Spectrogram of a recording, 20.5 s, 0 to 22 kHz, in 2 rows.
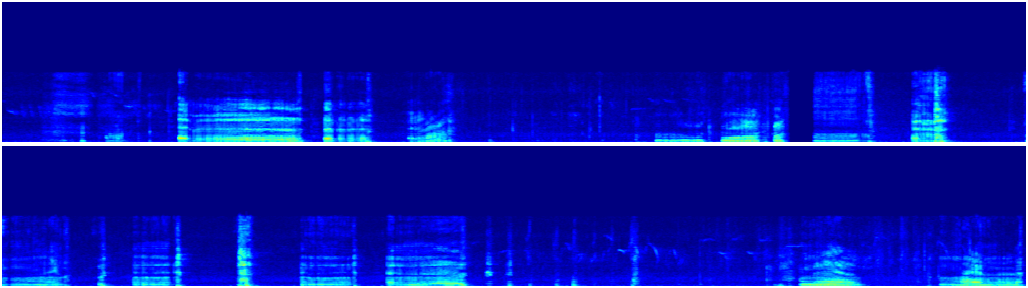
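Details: Dog named Mutley with a very bad cough attempting to sing, Bredagh, Carrigallen, County Leitrim, August 27th 2016; ragged wheezy coughs and growl-like rasps in irregular bursts across the recording.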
